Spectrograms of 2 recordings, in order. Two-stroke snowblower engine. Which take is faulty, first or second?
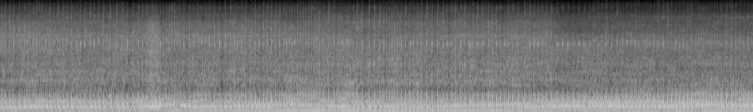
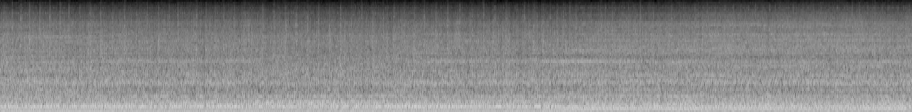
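second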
